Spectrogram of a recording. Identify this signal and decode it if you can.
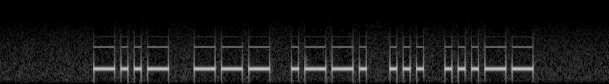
Morse code, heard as a keyed tone, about 18 wpm, 730 Hz. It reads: XOPS3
